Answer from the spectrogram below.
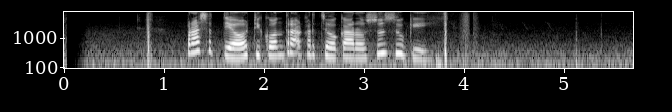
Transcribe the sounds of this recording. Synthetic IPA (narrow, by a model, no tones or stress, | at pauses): pɾasət̪jɔd̪̥i̤kɔnt̪ɾaʔkərd̥ʒ̥ɔ̤kaɾosusuki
